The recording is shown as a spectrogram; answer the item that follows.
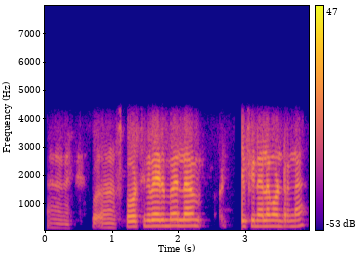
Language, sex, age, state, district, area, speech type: Malayalam, female, 45-60, Kerala, Kasaragod, rural, conversation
